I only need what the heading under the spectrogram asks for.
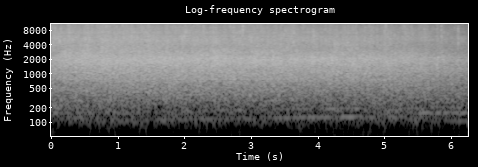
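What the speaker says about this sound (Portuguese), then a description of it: "com a salva de palmas também." A congregation at a Catholic Sunday Mass applauds to welcome the priest, a broad, continuous roll of many hands clapping that stays loud and even for several seconds before easing slightly.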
